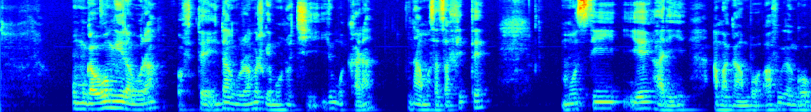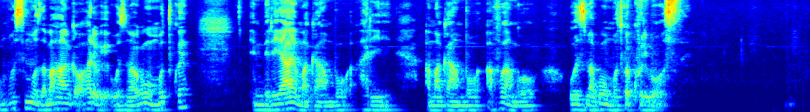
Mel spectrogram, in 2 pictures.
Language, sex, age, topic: Kinyarwanda, male, 25-35, health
